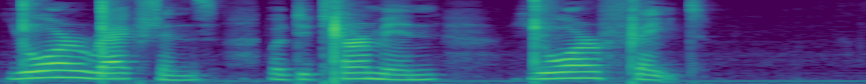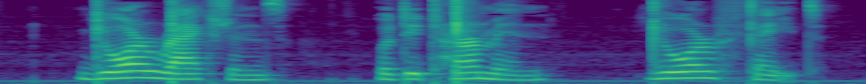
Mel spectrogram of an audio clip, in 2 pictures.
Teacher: action 第一个音节重读， determine 第二个音节重读，最后的 fate 是单音节词重读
